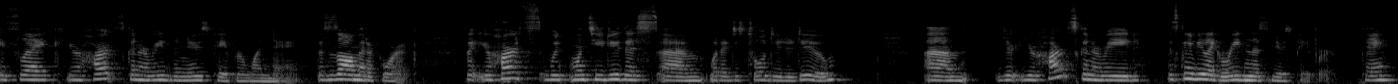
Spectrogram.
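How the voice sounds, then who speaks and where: A woman speaks at a moderate pace. Her pitch is medium, with ordinary pitch variation. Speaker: spiritual channeler. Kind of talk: guided meditation. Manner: animated.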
